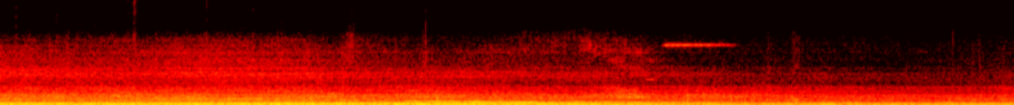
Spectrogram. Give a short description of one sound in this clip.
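A car engine hums steadily with road noise from inside a moving vehicle.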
